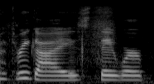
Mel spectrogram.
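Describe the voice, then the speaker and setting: Sitting in a car, a twentysomething woman tells her stories to a phone camera in a casual, candid vlog, full of ums and restarts. She speaks extremely slowly in a mid-range voice with a steady, sharp tone and vocal fry.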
